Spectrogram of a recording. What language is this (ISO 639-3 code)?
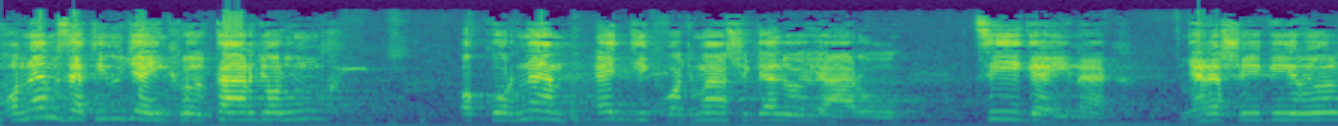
hun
